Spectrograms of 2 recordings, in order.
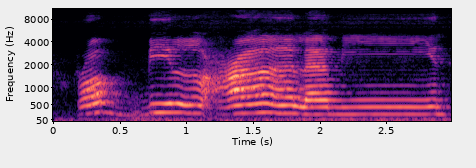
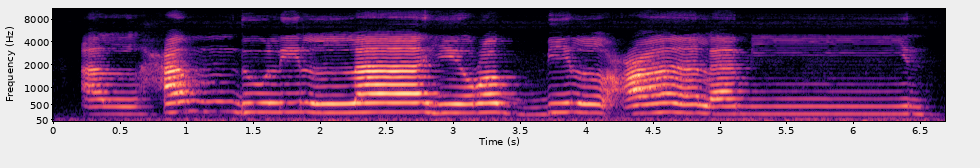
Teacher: Kemudian makharijul hurufnya ain juga harus jelas. Makhrajnya ain terletak pada tenggorokan yang bagian tengah. Jadi harus dibedakan dengan hamzah.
